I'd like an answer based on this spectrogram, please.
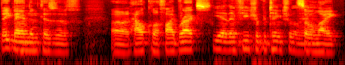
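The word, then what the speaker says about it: Halqifibrax: Halqua-Fibrax.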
